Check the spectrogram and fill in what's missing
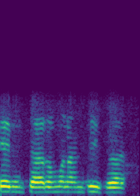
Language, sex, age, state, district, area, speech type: Tamil, female, 45-60, Tamil Nadu, Tiruchirappalli, rural, conversation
